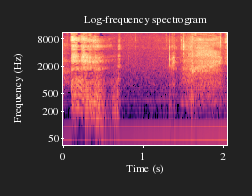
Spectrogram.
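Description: A man clearing his throat once, a short burst lasting under a second, followed by quiet room tone with a low hum.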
